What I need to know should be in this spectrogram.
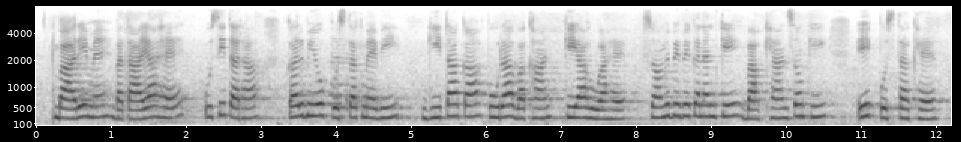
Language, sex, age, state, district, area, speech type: Hindi, female, 18-30, Madhya Pradesh, Hoshangabad, urban, spontaneous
